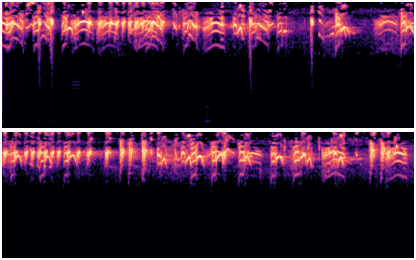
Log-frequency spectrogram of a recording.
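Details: Female sunbird calls recorded as a trapping lure: long, busy streams of thin, rapid chirps with arched notes, pausing briefly near the middle, then resuming in quick pulses.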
